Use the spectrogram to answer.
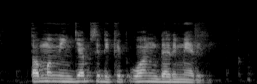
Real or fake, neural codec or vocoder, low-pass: real; none; 7.2 kHz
